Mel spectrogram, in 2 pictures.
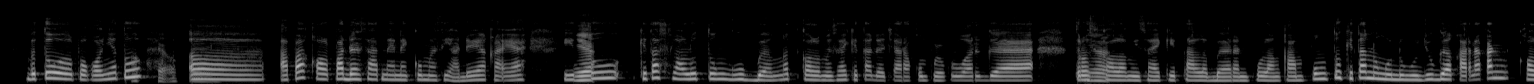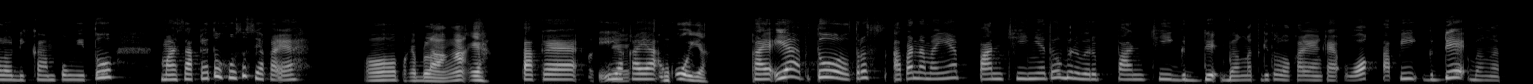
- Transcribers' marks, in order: none
- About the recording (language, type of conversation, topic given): Indonesian, podcast, Bagaimana keluarga kalian menjaga dan mewariskan resep masakan turun-temurun?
